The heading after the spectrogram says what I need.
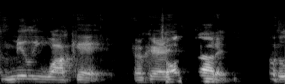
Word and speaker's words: Milwaukee: First of all, according to the indigenous folks from that area, it's pronounced Milwaukee.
